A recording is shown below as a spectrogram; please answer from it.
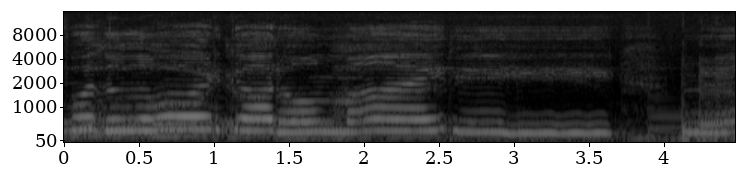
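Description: Live worship band singing a slow praise chorus, voices holding long notes with vibrato over instrumental accompaniment; the phrase ends and the sound dips briefly near the end before the next line begins.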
